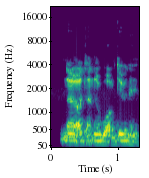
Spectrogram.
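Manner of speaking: ordinary delivery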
